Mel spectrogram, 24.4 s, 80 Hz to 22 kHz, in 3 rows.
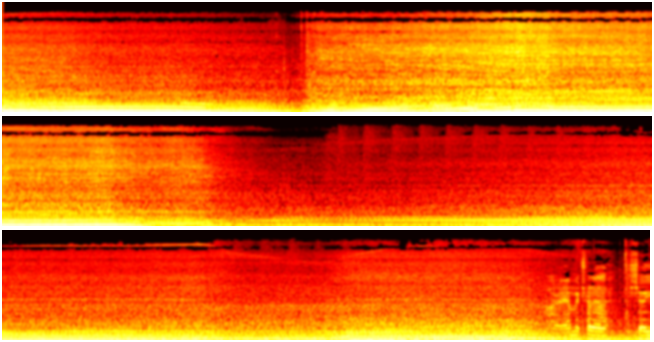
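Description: A 2005 Cummins diesel truck with an S&B cold air intake and the turbo silencer removed rumbles up close, the engine and turbo whistle swelling as it revs hard, then dropping back to a loud idle with someone talking at times.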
